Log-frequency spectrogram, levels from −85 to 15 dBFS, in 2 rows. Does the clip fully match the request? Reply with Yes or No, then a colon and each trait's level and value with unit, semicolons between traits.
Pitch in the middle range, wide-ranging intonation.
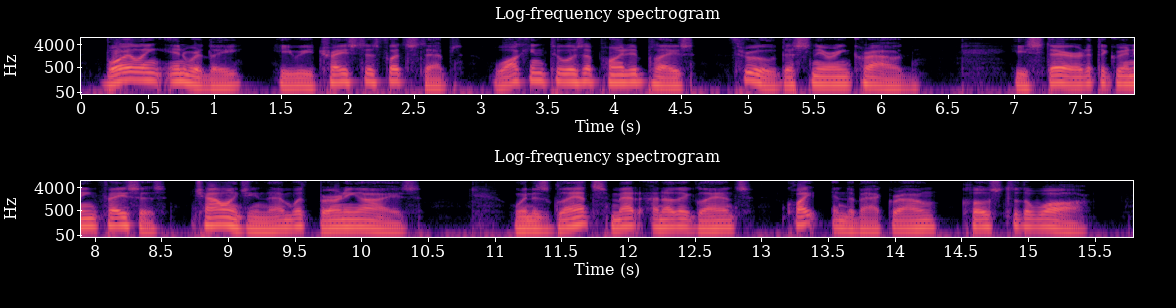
No: low, 105 Hz; wide, 5.8 semitones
